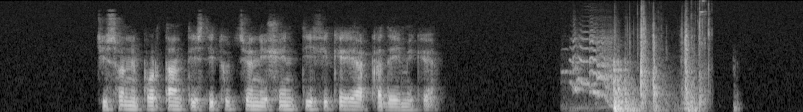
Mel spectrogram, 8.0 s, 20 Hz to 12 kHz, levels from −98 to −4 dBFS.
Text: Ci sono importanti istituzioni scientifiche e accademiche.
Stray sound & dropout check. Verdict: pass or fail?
fail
